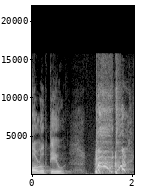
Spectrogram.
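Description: A man's voice: a few spoken words, then a short cough about a second and a half in.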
